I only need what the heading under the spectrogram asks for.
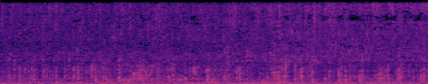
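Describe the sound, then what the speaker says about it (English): Butter boils gently in a pot as it clarifies into ghee, giving a continuous faint bubbling and crackling fizz at steady low volume with no voices. "we're gonna keep boiling it until it becomes clear"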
